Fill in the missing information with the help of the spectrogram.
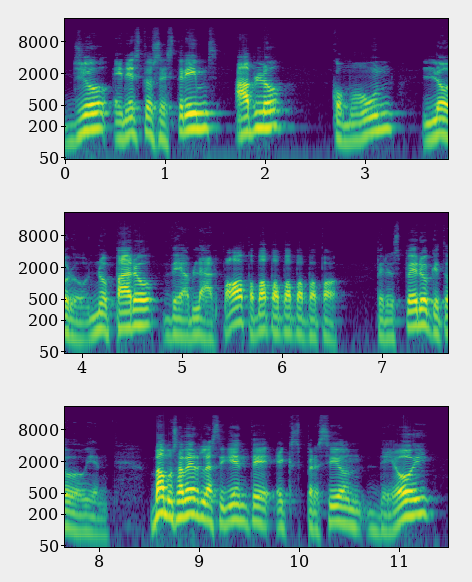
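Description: A man with a Spain Spanish accent teaching a live-streamed language lesson, playful and quizzing his viewers, repeating each question. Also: medium pitch. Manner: makes animal noises in jest.

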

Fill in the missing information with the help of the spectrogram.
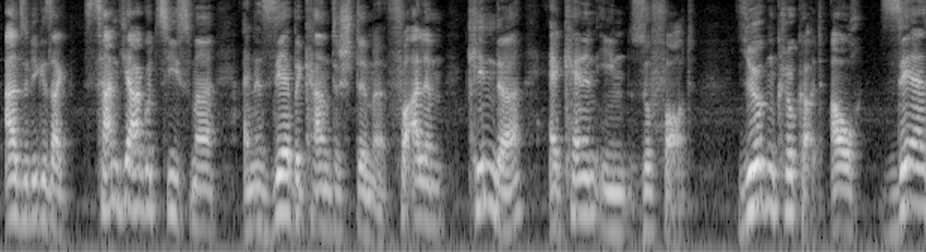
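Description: A man with a Rhineland German accent, hosting a casual livestream lesson and explaining things slowly, with repeats of key sentences. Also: mid-range voice. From Cologne, Germany. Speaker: German teacher, livestream host.

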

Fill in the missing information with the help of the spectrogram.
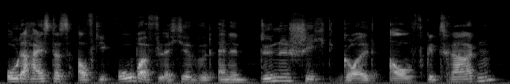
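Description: A man teaching a livestreamed German lesson, explaining words slowly and reading out viewer comments. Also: medium pitch.

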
